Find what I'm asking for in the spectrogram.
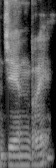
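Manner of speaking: genre read as JEN-re with an English j; wrong j reading. Shown as a demonstration. Teacher showing students another misreading, genre as JEN-re. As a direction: say genre as jen-re, clear e's. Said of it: "bukan genre".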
